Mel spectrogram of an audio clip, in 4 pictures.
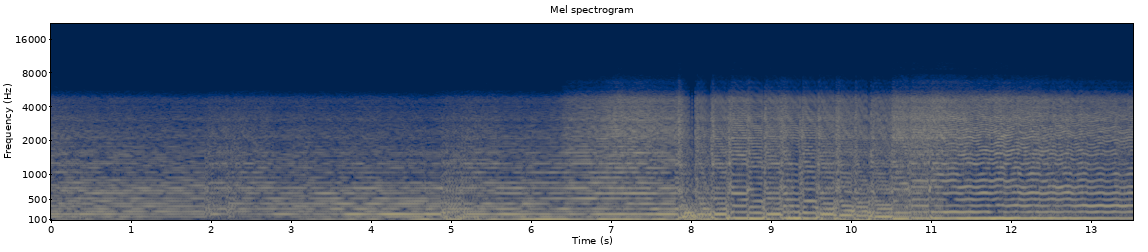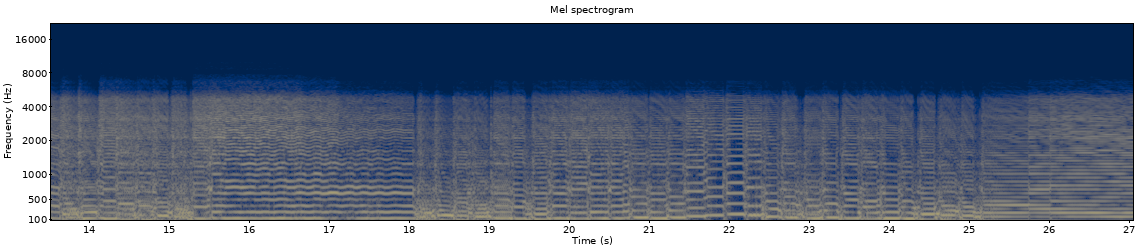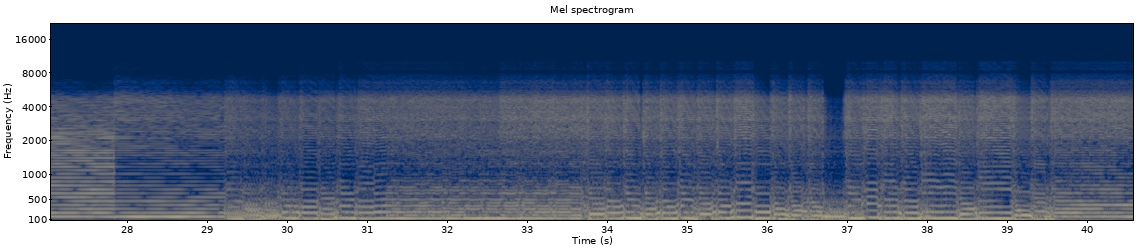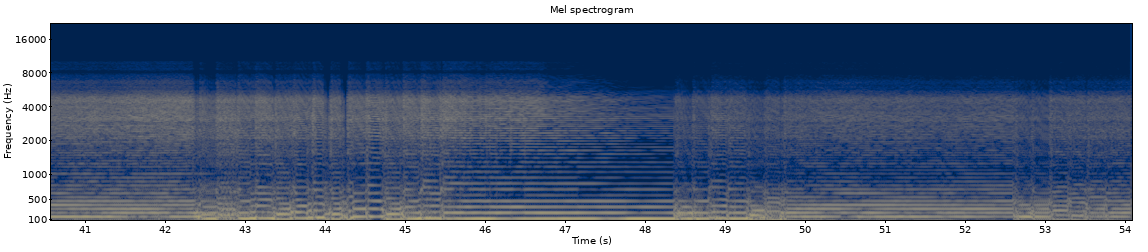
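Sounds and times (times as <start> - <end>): fuzzed electric guitar chords: 0.0 - 54.0.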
